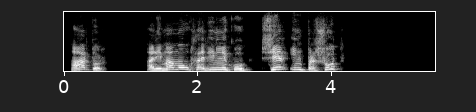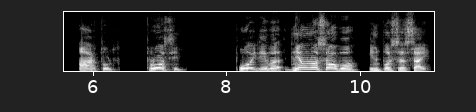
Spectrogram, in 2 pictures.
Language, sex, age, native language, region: Slovenian, male, 60+, Slovenian, Abroad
